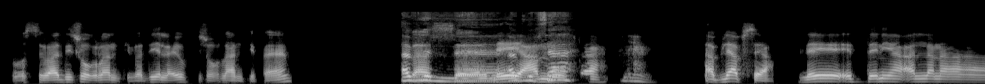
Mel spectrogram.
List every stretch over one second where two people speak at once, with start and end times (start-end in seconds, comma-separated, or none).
4.1-5.8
